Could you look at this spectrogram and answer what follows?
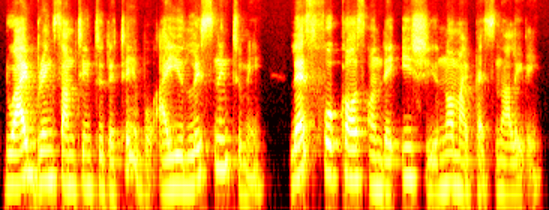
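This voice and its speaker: A woman from Africa speaking on a webinar panel, giving an emphatic motivational talk in a loud voice over a video call and often asking "right?". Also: deep voice, fast talker. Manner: loud voice, emphatic, repeats "right?" and "you know".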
